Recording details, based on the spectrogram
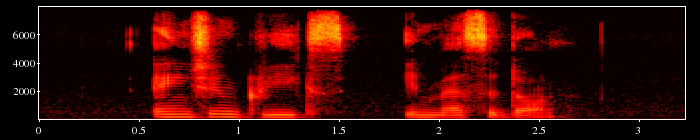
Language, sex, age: English, female, 20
